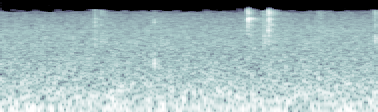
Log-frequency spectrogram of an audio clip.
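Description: Faint computer mouse button clicks over near silence: one at the start and a quick pair about one and a half seconds in.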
